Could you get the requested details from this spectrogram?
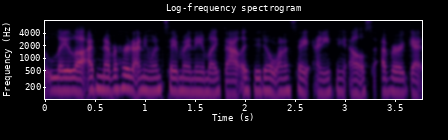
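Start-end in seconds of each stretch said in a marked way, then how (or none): none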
